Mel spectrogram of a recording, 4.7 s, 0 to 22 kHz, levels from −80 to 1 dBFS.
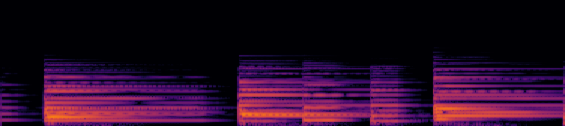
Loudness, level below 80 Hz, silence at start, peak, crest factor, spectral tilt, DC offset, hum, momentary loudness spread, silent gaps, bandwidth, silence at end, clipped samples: -30 LUFS; -62 dBFS; 0 s; -14 dBFS; 16 dB; -7.5 dB/octave; under 0.1%; none; 15 LU; none; 4.2 kHz; 0 s; under 0.1%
